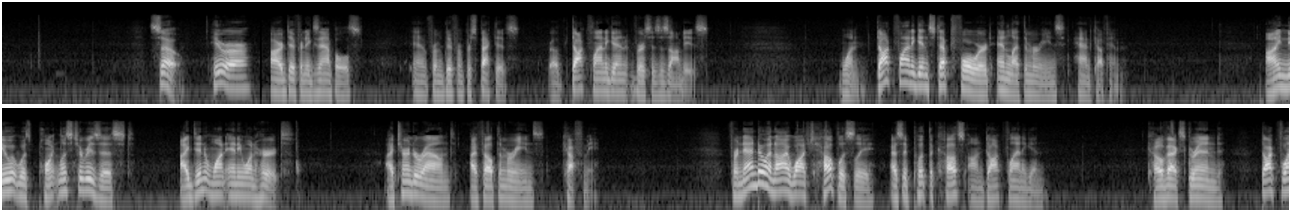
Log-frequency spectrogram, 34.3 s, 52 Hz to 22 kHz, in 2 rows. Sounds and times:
Narration, monologue: 0.0 - 34.3.

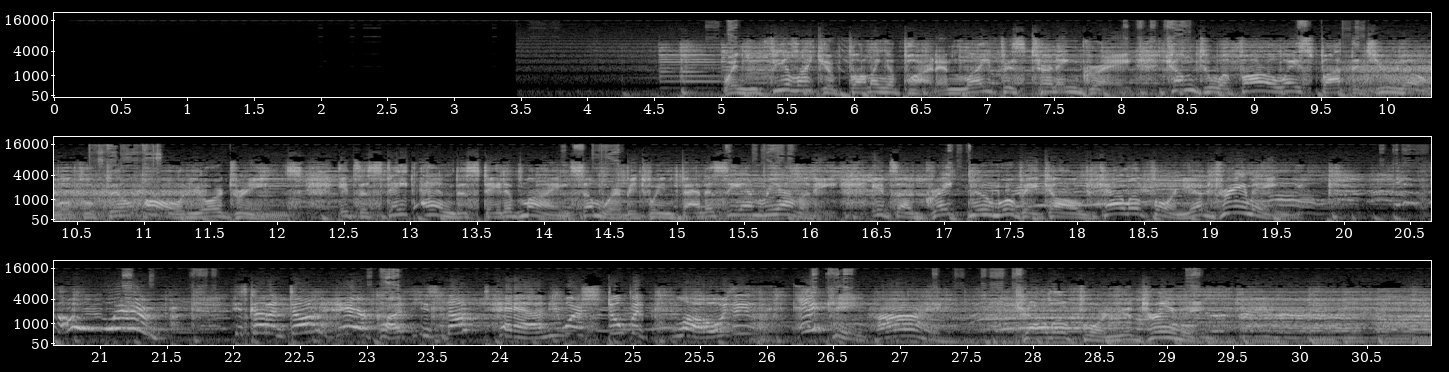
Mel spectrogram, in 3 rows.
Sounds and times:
Music: 3.9 - 30.9
Speech: 5.0 - 19.7, 20.4 - 29.4.

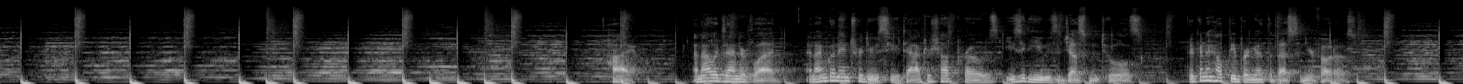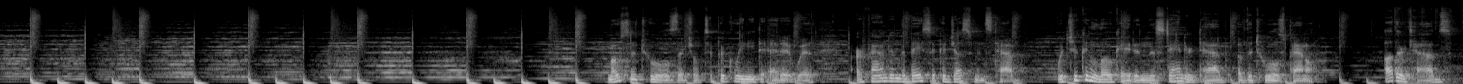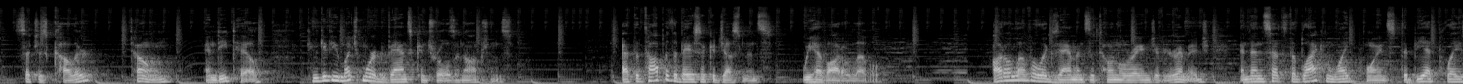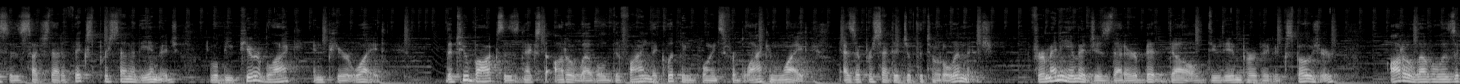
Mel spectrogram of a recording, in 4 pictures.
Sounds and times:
Music: 0.0 - 58.4
Speech: 6.1 - 13.7, 20.7 - 27.9, 28.5 - 34.4, 35.5 - 38.2, 39.2 - 58.4.

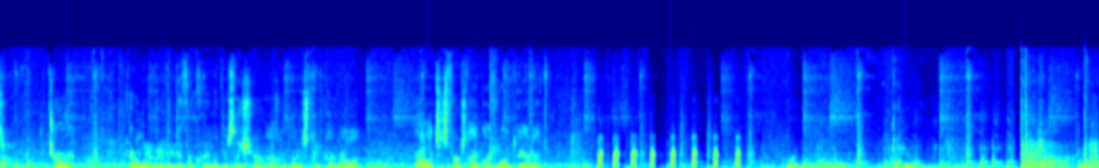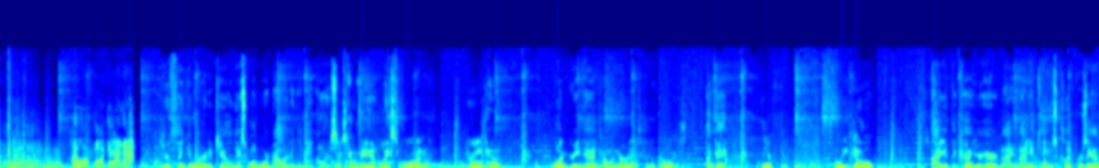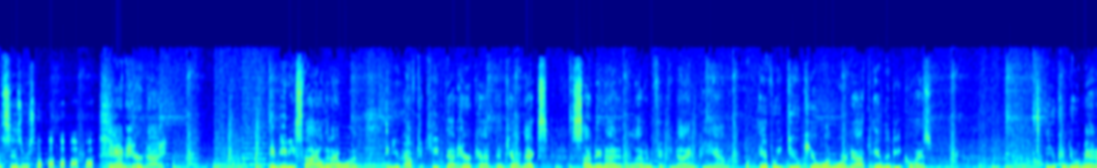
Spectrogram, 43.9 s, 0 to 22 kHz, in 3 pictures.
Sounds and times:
Music: 0.0 - 43.9
Speech: 1.7 - 4.8, 16.8 - 21.4, 27.1 - 29.7, 30.6 - 31.5, 32.9 - 41.7, 43.2 - 43.9.

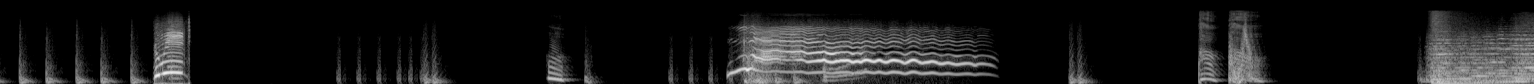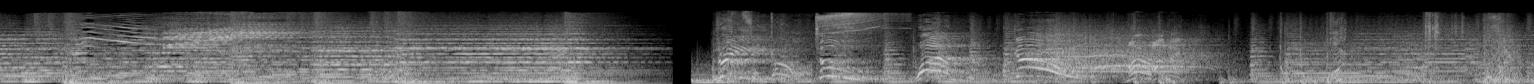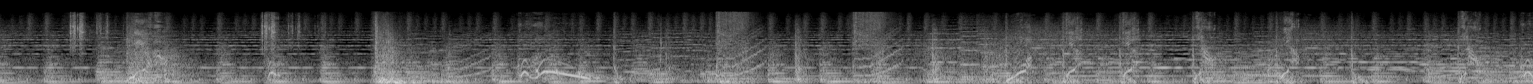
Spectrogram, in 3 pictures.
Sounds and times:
Music: 14.2 - 46.0.

